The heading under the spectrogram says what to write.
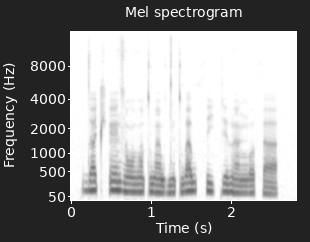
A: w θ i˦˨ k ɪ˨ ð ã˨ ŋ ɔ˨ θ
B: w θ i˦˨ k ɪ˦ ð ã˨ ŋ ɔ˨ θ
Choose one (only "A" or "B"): B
